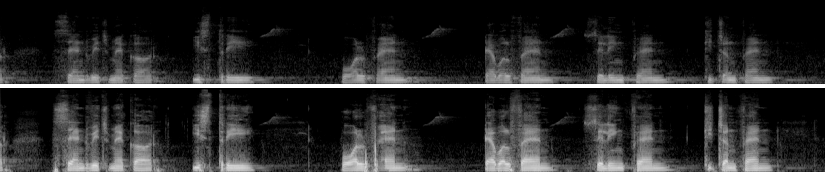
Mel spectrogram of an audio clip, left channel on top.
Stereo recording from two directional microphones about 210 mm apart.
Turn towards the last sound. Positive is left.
turn(degrees=-50)  # may be behind; listen again after turning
